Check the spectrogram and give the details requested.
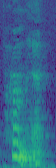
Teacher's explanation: when I said we need to get a permit, then the accent was on the first syllable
